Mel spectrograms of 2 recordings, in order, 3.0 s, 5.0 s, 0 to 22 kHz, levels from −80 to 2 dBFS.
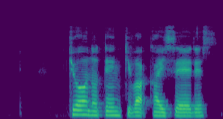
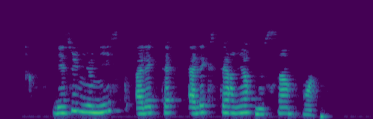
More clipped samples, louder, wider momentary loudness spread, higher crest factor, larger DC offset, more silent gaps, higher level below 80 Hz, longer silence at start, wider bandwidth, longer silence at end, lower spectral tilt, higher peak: neither; first, -23 LUFS vs -32 LUFS; second, 5 LU vs 9 LU; about the same, 20 dB vs 20 dB; neither; neither; about the same, -64 dBFS vs -64 dBFS; first, 0.9 s vs 0.7 s; first, 9.4 kHz vs 7.6 kHz; second, 0.2 s vs 0.6 s; second, -6 dB/octave vs -7.5 dB/octave; first, -4 dBFS vs -14 dBFS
